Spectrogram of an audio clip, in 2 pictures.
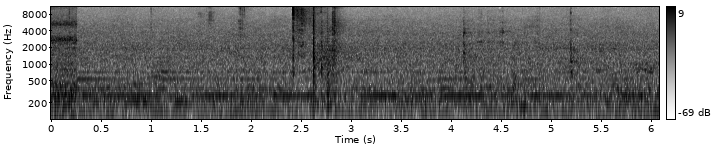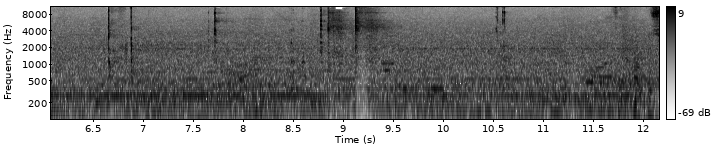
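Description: Scattered metal clinks and knocks from hydraulic pump parts being handled on a workbench and a pump compensator being set in a steel bench vise, over a steady low hum.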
